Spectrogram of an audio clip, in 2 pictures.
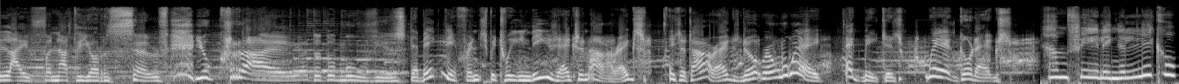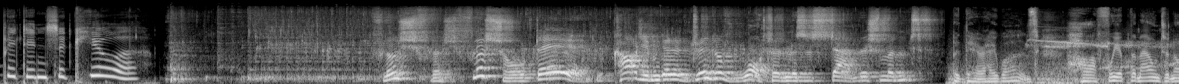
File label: Character Voices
